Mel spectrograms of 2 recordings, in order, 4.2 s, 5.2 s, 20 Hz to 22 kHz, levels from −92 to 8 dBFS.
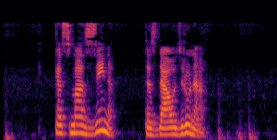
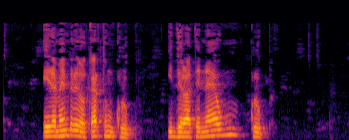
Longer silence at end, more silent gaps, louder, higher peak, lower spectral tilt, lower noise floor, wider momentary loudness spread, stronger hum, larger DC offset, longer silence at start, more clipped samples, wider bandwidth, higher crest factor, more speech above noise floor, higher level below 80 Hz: second, 0.4 s vs 1.25 s; neither; second, -23 LUFS vs -16 LUFS; second, -8 dBFS vs 0 dBFS; second, -3.5 dB/octave vs -6.5 dB/octave; about the same, -66 dBFS vs -66 dBFS; about the same, 11 LU vs 11 LU; neither; neither; second, 0.1 s vs 0.65 s; neither; about the same, 11.5 kHz vs 11.5 kHz; about the same, 18 dB vs 18 dB; second, 44 dB vs 50 dB; about the same, -60 dBFS vs -56 dBFS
